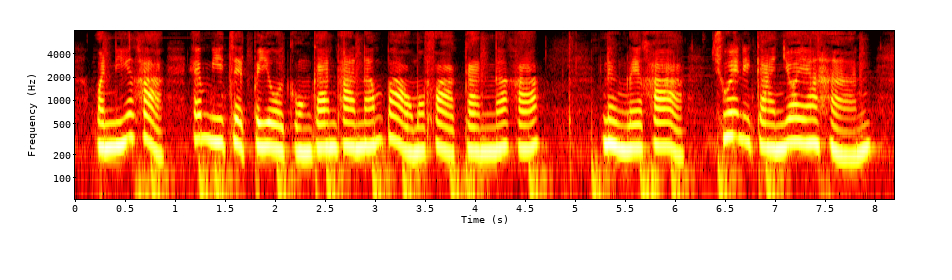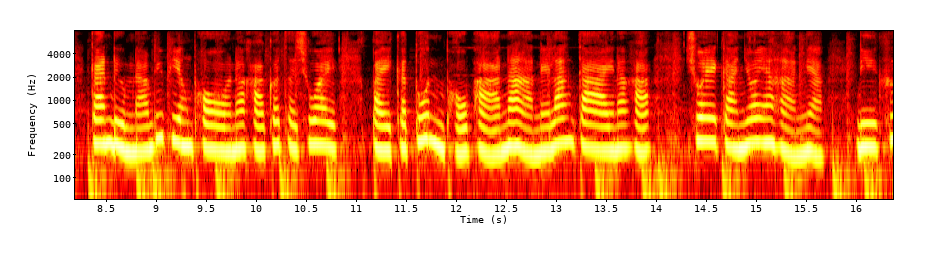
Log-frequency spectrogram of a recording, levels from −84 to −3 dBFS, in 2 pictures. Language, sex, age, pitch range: Thai, female, 20-39, 225-265 Hz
